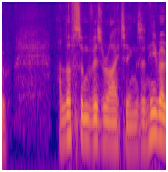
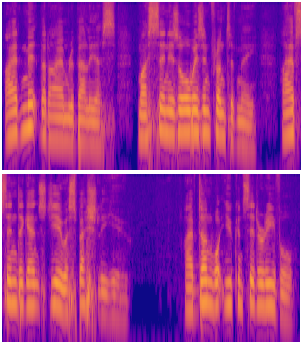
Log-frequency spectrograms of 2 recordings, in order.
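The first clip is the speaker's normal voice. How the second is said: psalm reading; 3 semitones higher, 5 dB louder than usual. Acted. Reads Psalm 51 as prayer.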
